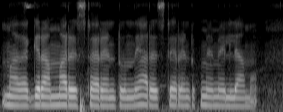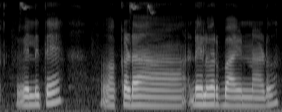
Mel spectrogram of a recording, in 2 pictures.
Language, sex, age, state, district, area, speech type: Telugu, female, 30-45, Telangana, Warangal, rural, spontaneous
